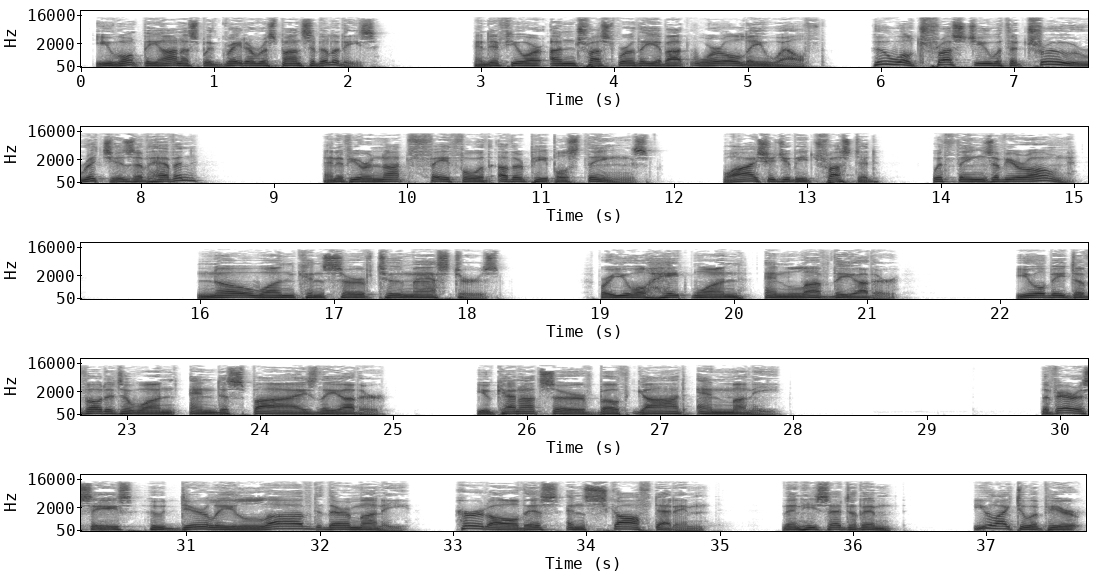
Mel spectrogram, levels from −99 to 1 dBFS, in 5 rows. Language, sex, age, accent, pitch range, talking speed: English, male, 50-69, American, 105-135 Hz, 160 wpm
